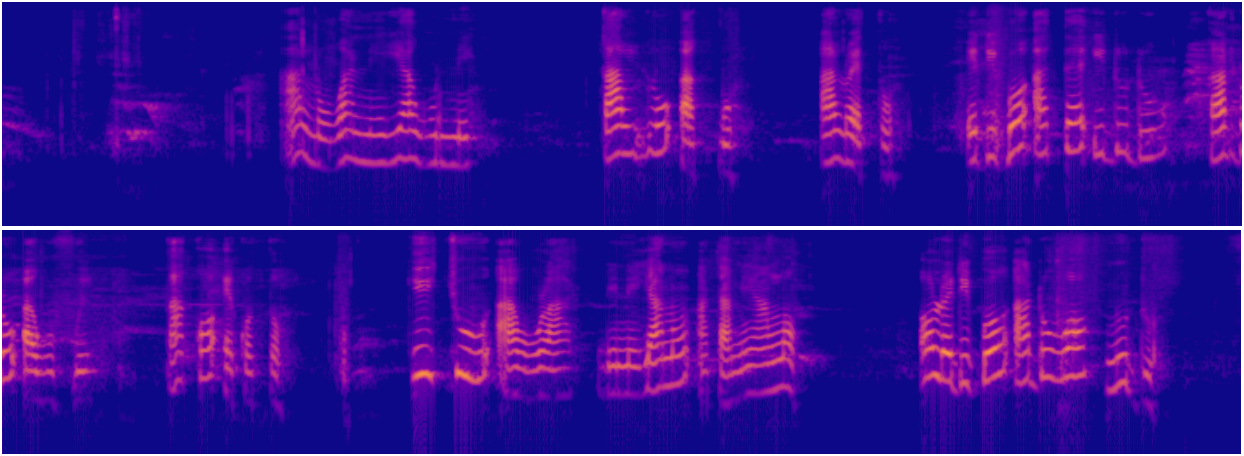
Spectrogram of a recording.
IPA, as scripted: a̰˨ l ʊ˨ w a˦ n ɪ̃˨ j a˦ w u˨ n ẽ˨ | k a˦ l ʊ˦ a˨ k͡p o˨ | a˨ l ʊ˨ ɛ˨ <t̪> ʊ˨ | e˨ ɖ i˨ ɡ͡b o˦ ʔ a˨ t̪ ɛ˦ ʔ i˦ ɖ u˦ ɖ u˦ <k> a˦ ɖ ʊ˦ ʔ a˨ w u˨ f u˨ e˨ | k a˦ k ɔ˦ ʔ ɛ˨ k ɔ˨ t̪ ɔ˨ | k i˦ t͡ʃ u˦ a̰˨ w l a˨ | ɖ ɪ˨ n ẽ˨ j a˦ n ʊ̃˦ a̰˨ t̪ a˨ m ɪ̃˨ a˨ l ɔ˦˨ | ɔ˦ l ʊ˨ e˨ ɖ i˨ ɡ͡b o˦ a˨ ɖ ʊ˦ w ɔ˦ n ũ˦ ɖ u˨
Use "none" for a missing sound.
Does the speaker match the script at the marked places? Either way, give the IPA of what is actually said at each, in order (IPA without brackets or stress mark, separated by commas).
t̪, k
